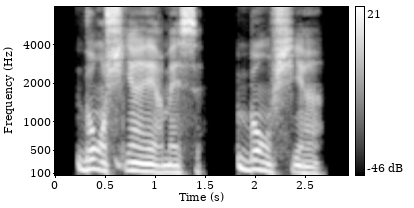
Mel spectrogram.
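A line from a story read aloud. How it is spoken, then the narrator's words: Plain. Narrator (French): dit Sophie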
